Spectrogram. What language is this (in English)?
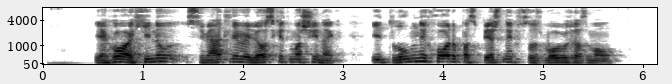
Belarusian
